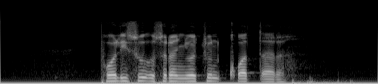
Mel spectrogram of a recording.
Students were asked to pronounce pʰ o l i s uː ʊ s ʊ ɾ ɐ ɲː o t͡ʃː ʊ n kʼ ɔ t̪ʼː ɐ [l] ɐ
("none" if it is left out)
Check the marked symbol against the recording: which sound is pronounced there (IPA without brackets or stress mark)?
ɾ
